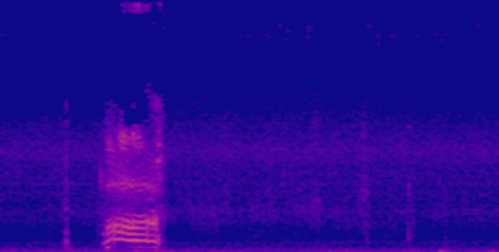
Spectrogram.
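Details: Theo, a pet cat, gives a single drawn-out harmonic meow lasting about half a second while his owner chats to him indoors; light background hiss and a couple of soft knocks.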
